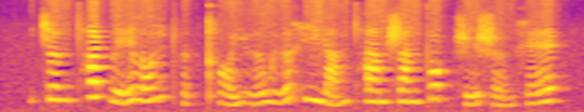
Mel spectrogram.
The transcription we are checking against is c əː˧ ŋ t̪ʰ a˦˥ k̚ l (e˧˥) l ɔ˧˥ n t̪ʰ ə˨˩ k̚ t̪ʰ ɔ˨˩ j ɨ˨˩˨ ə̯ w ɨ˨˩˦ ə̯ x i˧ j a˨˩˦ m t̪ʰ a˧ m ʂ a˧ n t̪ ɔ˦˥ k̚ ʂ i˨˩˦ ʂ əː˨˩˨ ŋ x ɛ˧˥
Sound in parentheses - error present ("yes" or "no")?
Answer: yes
